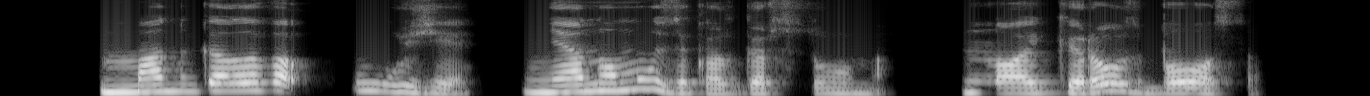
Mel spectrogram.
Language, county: Lithuanian, Vilnius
